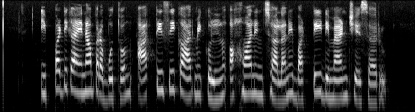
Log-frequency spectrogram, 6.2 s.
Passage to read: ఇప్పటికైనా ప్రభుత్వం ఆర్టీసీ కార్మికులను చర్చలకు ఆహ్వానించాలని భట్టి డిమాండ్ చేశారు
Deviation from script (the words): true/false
true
